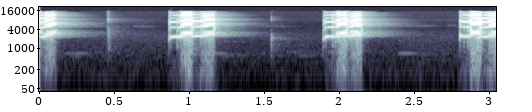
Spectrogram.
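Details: Kept fighter lovebird giving provocative calls meant to make other lovebirds respond: grating, noisy shrieks of about a third of a second, coming about once per second, with faint short clicks in the gaps.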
